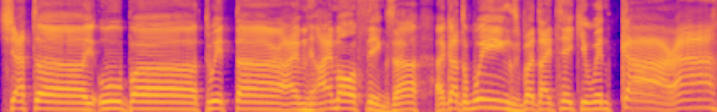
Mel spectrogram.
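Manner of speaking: put-on vague foreign accent, broken English, high and slow. A dragon driving a Beetle chats up his passengers; vague foreign accent.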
